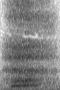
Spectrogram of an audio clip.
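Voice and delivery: quick high breath in before a sneeze; sharp high gasp. Acted. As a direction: gasp in sudden surprise.

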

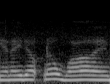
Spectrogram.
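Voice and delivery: ordinary delivery

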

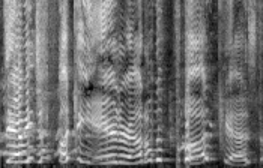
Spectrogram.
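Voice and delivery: high, loud laughing outburst; cracking up while yelling; laughing shout. Real, not acted. Friends roasting, loud laughter.

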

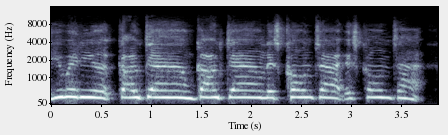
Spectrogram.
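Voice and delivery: high, loud shouting at the telly, hammed up; mock furious fan yell. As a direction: bellow at the player to go down. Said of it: "you'd be like".

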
